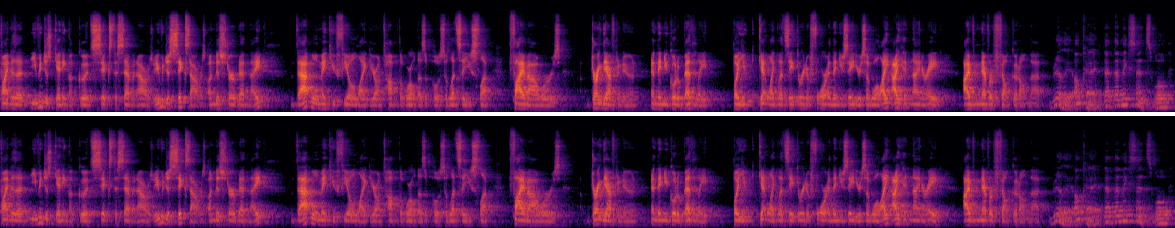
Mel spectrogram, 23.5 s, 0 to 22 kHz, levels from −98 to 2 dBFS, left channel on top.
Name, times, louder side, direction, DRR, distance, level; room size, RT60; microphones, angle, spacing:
voice 1, 0.0-5.2 5.9-9.7 10.2-11.2 11.8-12.7 13.0-14.1 14.7-18.8 19.3-20.8, left 2 dB, 15° left, 6 dB, 0.7 m, -37 dB
voice 2, 21.0-23.3, left 1 dB, 45° left, 2 dB, 1.5 m, -46 dB
13.5 x 8.4 x 5.2 m, 1.1 s
head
